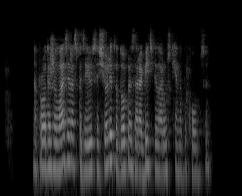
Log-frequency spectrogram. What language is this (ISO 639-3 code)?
bel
